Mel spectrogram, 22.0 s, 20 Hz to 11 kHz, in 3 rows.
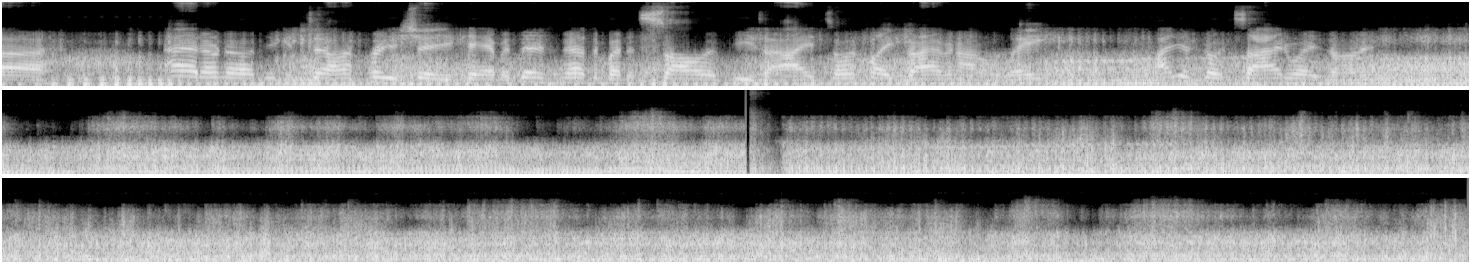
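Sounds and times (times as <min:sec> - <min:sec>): atv engine running: 0:00.0 - 0:22.0
steady rushing noise: 0:00.0 - 0:22.0.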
